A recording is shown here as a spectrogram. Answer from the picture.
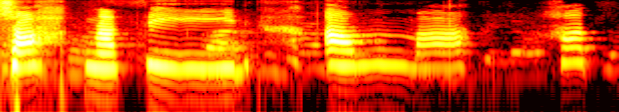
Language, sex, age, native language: Icelandic, male, 9, Icelandic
